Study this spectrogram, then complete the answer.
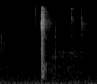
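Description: Keys tapped on a computer keyboard, one sharp clack followed by a few lighter scattered clicks, close and quiet, with no talk.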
